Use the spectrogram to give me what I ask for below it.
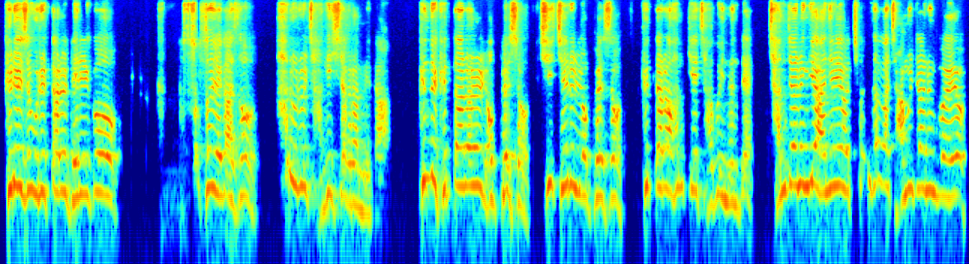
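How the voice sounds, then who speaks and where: A male pastor preaching a testimony sermon, moving between hushed storytelling and shouted outbursts. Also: very high voice, moderate pace, creaky. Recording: dull lo-fi recording.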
